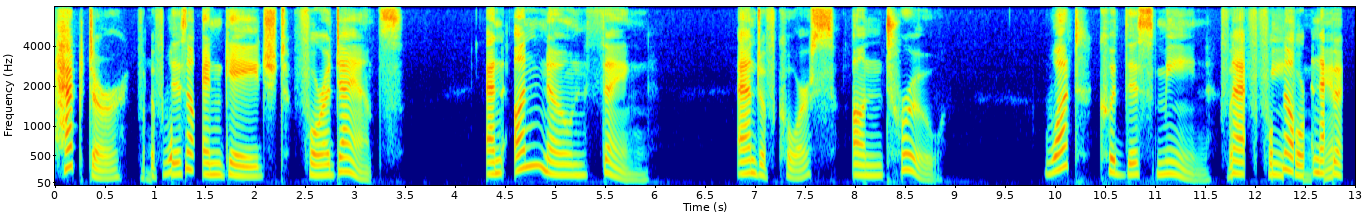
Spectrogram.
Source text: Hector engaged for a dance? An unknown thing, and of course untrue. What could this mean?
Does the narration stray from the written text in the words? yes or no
yes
